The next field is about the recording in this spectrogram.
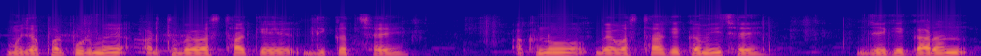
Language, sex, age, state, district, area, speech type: Maithili, male, 30-45, Bihar, Muzaffarpur, urban, spontaneous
